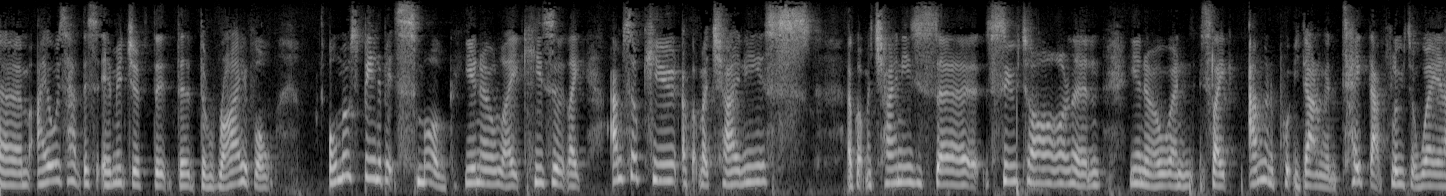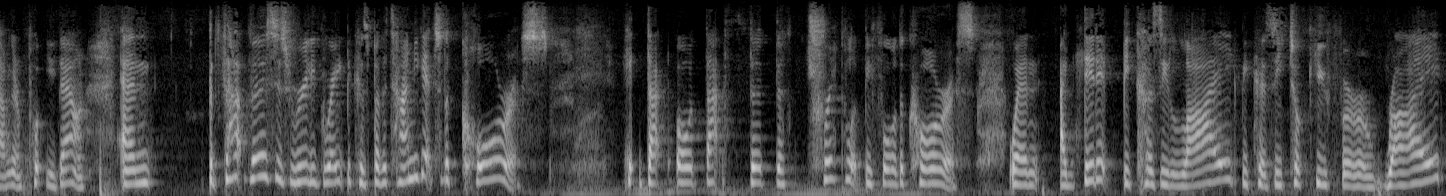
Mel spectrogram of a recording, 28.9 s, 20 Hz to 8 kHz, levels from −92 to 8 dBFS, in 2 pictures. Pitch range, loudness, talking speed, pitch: 190-245 Hz, -26 LUFS, 210 wpm, 220 Hz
